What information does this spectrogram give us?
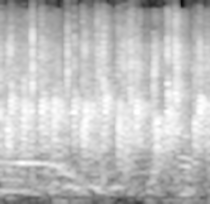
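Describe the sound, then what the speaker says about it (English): An audience applauds in a steady, moderately loud wash of clapping, while a voice talks over it partway through. "Hold your applause."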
